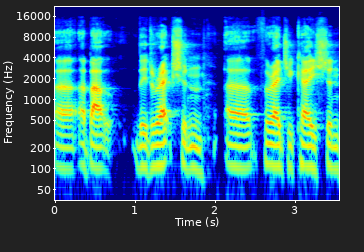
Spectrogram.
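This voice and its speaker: A man talking at a very slow pace. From England. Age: 70s. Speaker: local councillor. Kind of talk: speech. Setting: council chamber.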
